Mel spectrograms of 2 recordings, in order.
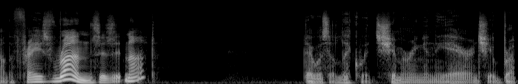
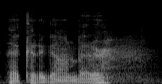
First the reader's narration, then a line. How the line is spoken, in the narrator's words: mumbled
